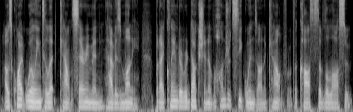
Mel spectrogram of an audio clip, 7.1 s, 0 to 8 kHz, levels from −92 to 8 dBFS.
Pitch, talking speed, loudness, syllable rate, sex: 90 Hz, 240 wpm, -19 LUFS, 6.2 syllables/s, male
